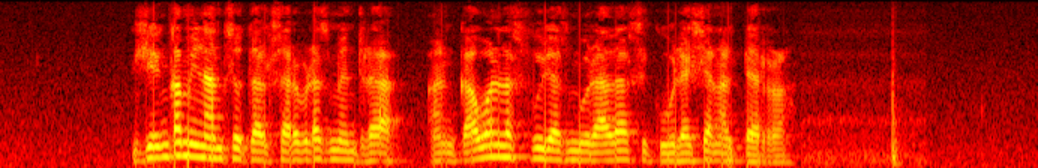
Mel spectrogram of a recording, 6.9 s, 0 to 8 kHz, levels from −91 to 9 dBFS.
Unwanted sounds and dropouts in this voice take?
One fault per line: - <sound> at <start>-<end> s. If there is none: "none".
- thud at 6.0-6.1 s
